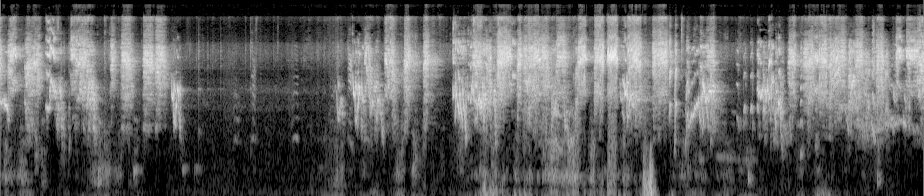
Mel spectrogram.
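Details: Two breeding budgerigars chirping in bursts of rapid, high scratchy notes, with a near-silent gap of over a second and some low bumping sounds.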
